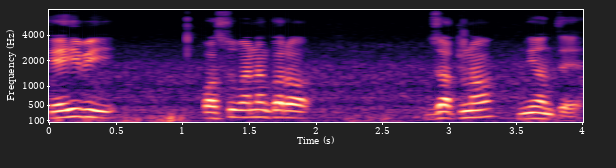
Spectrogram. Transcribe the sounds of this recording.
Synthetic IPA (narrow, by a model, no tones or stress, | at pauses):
keɦibi | pɔsubanɔŋkɔɾɔ | d͡ʒɔt̪nɔ | nijɔnt̪e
